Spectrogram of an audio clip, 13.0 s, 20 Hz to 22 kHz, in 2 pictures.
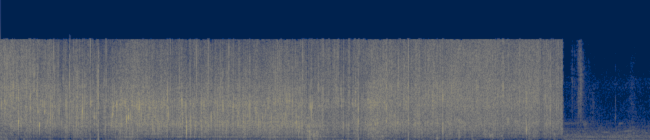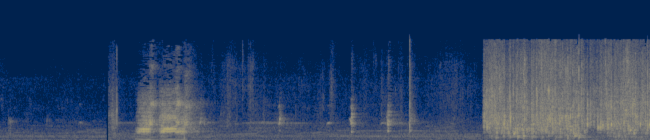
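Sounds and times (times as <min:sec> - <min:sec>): waterfowl honking: 0:07.8 - 0:08.6
water splashing into a bowl: 0:11.4 - 0:13.0.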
